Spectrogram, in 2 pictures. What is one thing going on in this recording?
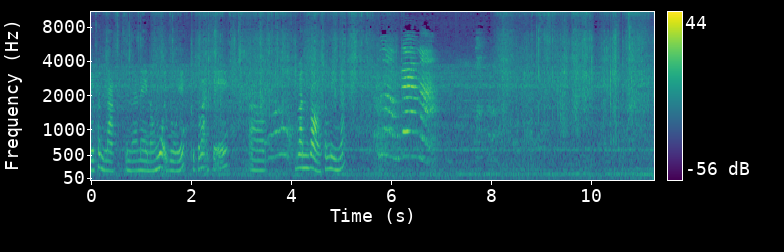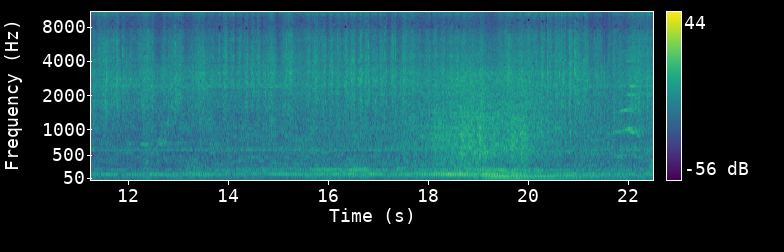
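Dry peanuts rustle and rattle as hands rub and stir them on a woven tray.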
